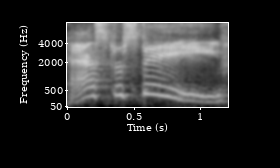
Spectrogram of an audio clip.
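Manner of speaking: Southern drawl, mildly called out. Showing how he always shouts a pastor's name: shouted southern drawl. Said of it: "like that. The southern drawl just kind of comes out".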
